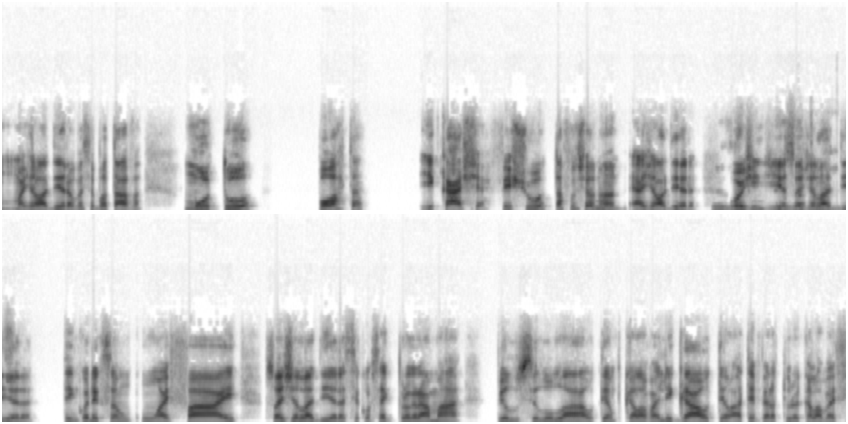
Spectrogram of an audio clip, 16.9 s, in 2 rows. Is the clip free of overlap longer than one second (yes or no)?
no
